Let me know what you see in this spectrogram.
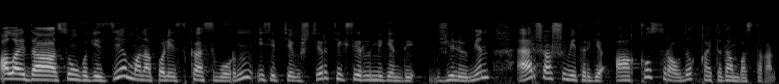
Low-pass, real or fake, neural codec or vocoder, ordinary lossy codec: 7.2 kHz; real; none; Opus, 64 kbps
